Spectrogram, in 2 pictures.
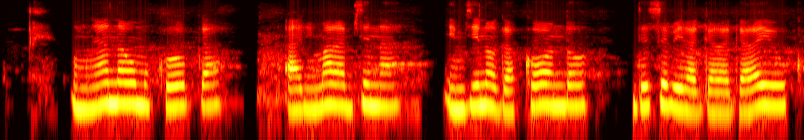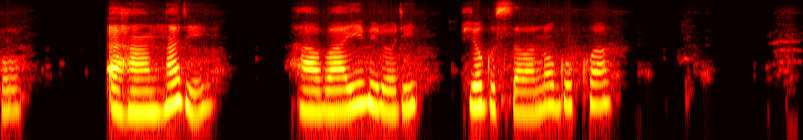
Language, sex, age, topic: Kinyarwanda, female, 18-24, government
